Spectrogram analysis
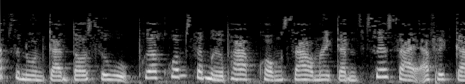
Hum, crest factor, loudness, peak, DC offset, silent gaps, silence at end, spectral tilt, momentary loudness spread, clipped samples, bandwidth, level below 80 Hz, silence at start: none; 14 dB; -15 LUFS; -2 dBFS; under 0.1%; none; 0 s; -6.5 dB/octave; 3 LU; under 0.1%; 11 kHz; -46 dBFS; 0 s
